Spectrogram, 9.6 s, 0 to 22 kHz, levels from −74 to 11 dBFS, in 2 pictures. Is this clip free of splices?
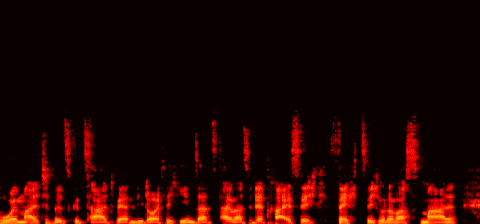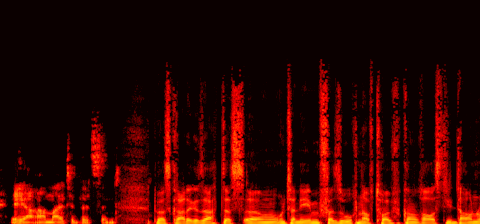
yes; 0 cuts

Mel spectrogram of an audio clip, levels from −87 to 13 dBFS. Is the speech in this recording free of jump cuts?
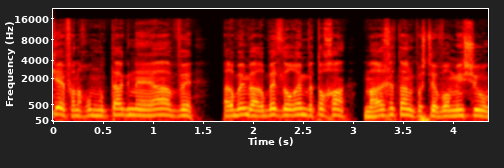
no; 2 cuts; at 1.9 s, 3.0 s

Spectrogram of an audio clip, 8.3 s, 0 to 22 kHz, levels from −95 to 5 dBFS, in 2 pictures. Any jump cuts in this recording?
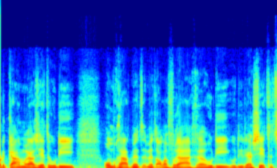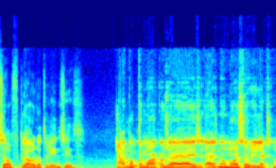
no; 0 cuts

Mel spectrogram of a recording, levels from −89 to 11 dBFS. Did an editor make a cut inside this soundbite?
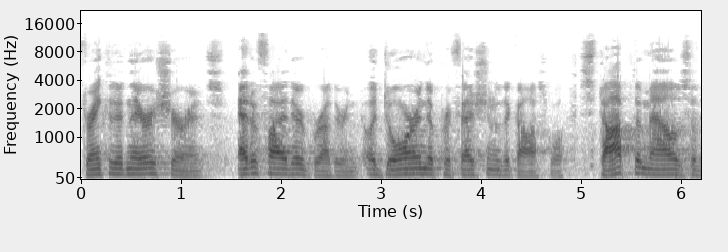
yes; 1 cut; at 4.9 s

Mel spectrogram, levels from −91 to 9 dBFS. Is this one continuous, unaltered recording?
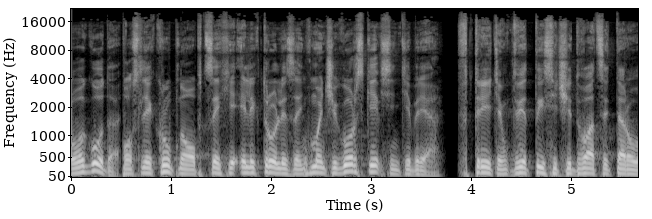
no; 4 cuts; at 1.3 s, 2.3 s, 3.1 s, 4.4 s

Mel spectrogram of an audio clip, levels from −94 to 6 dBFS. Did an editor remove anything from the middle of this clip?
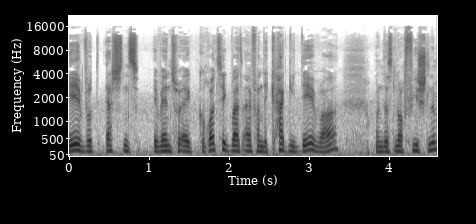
no; 0 cuts

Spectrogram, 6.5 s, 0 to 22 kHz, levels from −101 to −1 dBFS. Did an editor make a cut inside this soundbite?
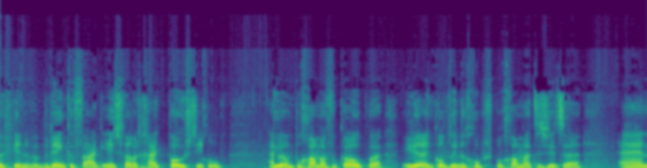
yes; 3 cuts; at 1.3 s, 2.0 s, 2.7 s

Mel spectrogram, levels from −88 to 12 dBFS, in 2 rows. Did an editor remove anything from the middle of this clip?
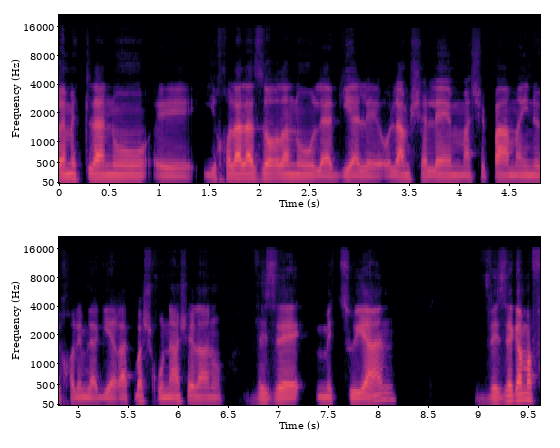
yes; 2 cuts; at 1.3 s, 6.6 s

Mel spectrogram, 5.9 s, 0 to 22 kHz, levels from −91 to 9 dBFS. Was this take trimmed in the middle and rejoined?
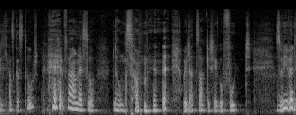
yes; 1 cut; at 3.7 s

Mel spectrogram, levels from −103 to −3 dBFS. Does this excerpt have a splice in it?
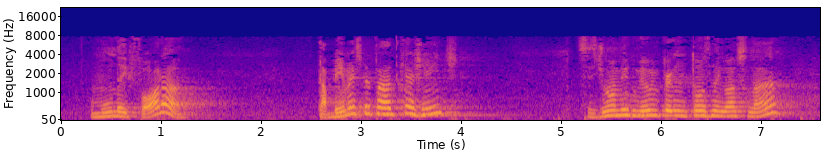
no; 0 cuts

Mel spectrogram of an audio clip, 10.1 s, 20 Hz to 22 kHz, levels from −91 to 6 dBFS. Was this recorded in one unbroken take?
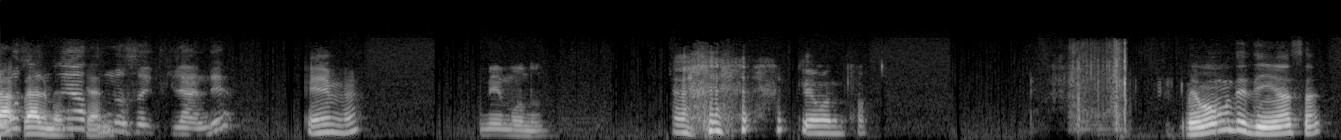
no; 2 cuts; at 2.0 s, 5.9 s

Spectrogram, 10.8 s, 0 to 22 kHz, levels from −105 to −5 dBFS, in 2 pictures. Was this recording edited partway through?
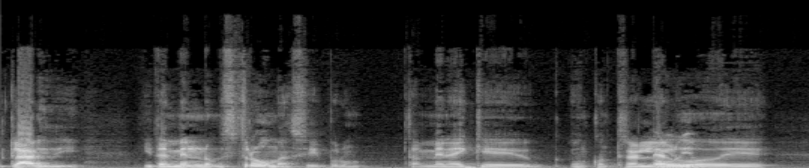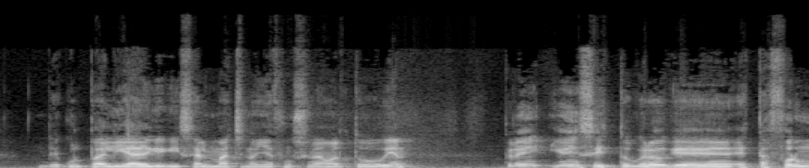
no; 0 cuts

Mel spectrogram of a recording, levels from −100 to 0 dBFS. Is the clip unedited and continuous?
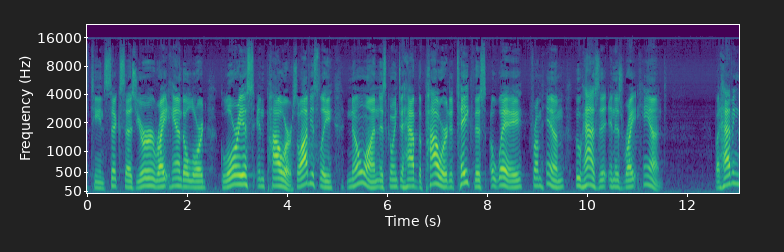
yes; 0 cuts

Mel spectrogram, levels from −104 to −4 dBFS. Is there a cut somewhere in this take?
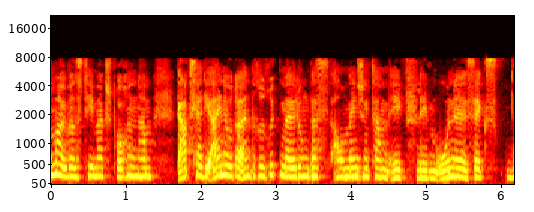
yes; 2 cuts; at 4.3 s, 4.9 s

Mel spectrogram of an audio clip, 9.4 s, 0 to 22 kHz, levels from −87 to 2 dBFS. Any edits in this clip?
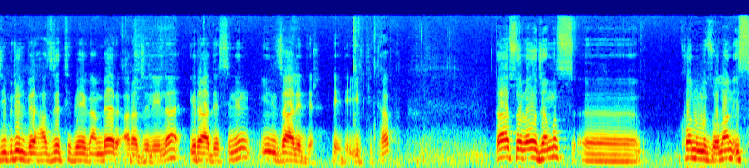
no; 0 cuts

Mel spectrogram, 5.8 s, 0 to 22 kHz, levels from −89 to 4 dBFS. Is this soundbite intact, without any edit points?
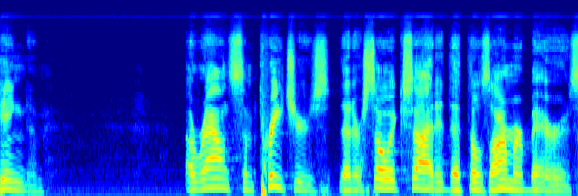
yes; 0 cuts

